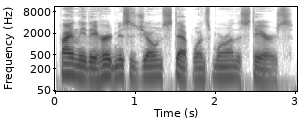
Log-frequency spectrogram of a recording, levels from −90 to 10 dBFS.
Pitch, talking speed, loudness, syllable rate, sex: 110 Hz, 220 wpm, -21 LUFS, 4.8 syllables/s, male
